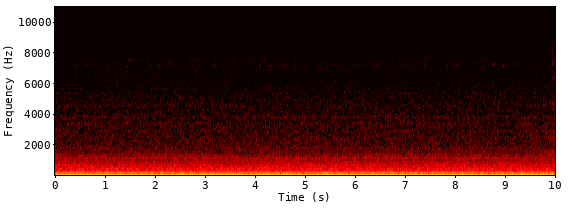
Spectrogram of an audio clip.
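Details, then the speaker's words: Mercedes-Benz diesel after a fuel filter change, started once the new filter was primed by cycling the ignition three times: low, even diesel rumble at idle with a steady beat and no misses or knocks. Normal idle. "Right now, you just hold the brake pedal and just turn it on. And there it goes again."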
